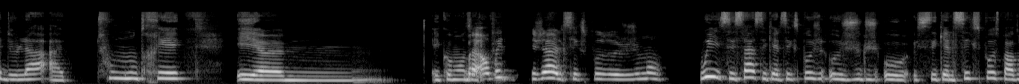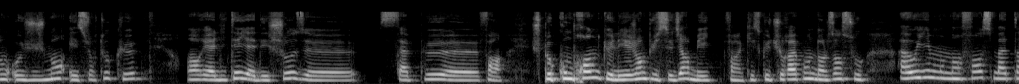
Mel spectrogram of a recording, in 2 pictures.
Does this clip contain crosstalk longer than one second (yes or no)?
no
